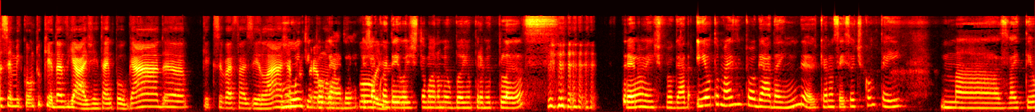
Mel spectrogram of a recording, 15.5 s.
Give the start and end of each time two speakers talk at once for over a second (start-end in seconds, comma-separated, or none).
4.2-5.9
